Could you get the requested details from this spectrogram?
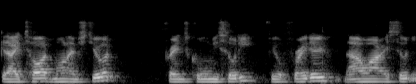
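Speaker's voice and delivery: plain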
